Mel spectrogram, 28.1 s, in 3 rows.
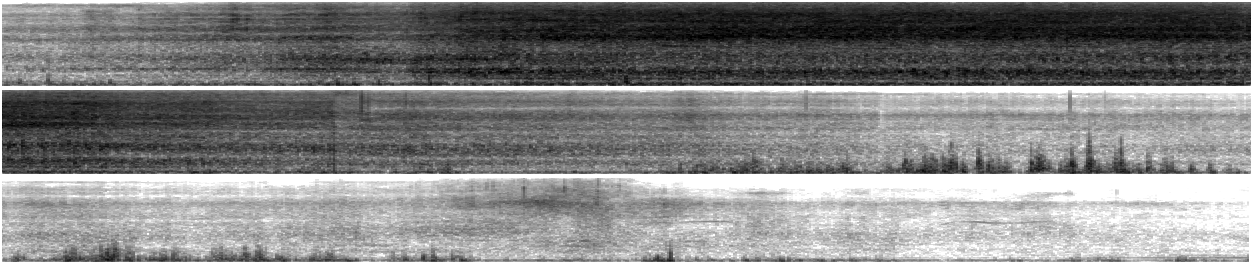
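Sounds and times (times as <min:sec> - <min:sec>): diesel train passing at speed: 0:00.0 - 0:28.0.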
